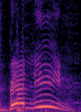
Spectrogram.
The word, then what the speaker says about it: Berlin: The biggest and also the capital city is called Berlin. There are 3.520 million people living there. It is not Berlin or Berlin, it is Berlin.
